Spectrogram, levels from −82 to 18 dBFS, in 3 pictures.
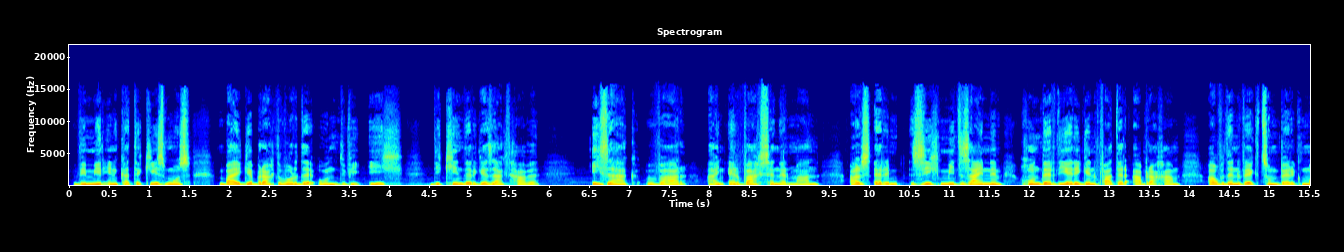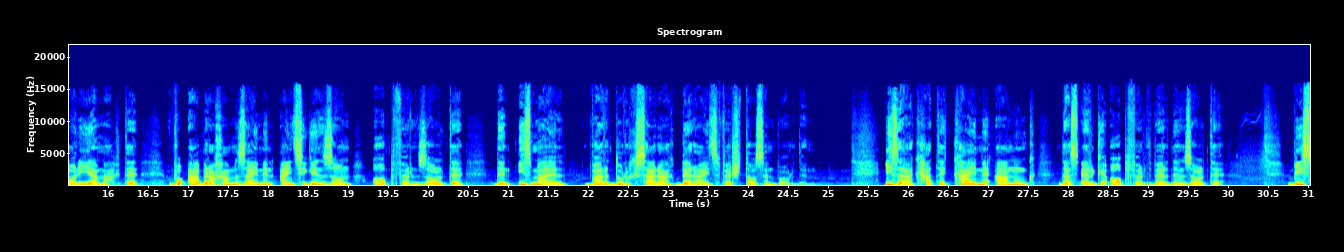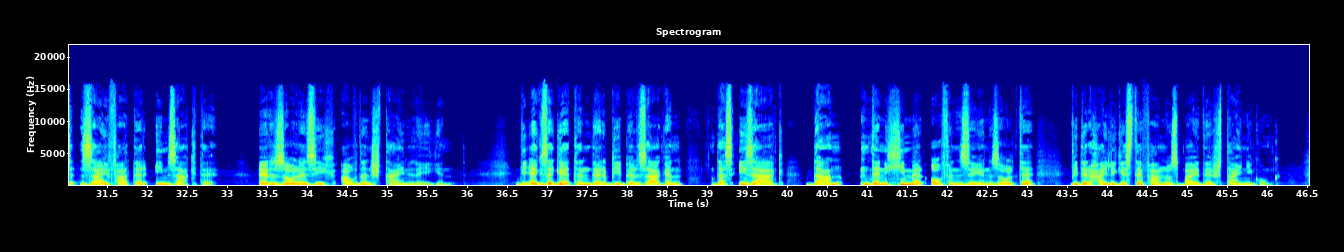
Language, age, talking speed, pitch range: Polish, 50-69, 115 wpm, 110-145 Hz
